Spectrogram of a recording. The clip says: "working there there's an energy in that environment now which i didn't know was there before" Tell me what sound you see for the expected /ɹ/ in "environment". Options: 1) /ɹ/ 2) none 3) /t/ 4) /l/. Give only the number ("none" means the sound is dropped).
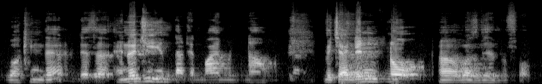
2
